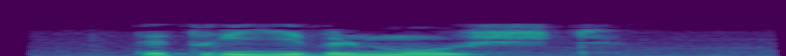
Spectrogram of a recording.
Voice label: "triwelmoscht", Bas Rhin

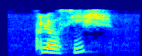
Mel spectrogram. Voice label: "klassisch", Bas Rhin; vin; classique

